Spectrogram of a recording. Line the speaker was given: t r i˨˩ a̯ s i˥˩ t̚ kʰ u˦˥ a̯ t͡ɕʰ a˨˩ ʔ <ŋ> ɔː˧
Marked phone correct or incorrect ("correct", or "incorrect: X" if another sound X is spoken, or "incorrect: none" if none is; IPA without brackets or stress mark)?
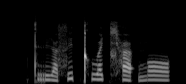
correct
